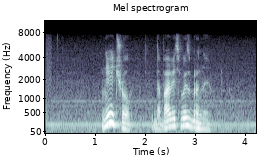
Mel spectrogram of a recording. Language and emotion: Russian, neutral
